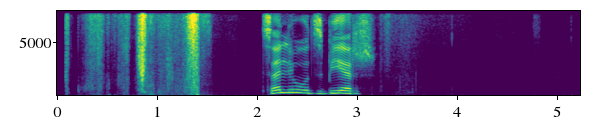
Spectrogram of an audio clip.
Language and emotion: Russian, positive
